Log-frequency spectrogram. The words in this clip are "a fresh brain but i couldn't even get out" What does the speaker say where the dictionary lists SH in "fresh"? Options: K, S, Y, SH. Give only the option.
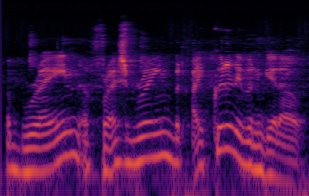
SH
